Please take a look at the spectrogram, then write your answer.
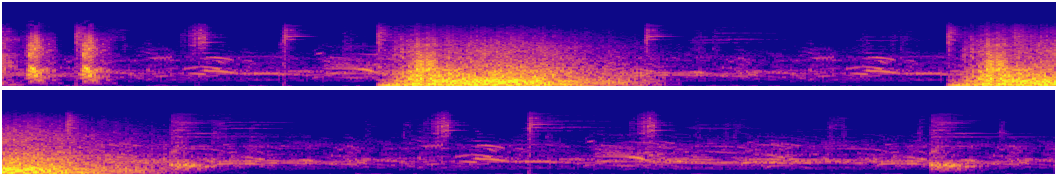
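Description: Artillery fires in the Warhammer: Shadow of the Horned Rat strategy game: two heavy booming volleys a few seconds apart, each rolling for over a second, amid lighter metallic clanks and dings.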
